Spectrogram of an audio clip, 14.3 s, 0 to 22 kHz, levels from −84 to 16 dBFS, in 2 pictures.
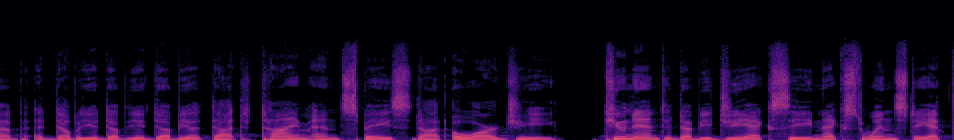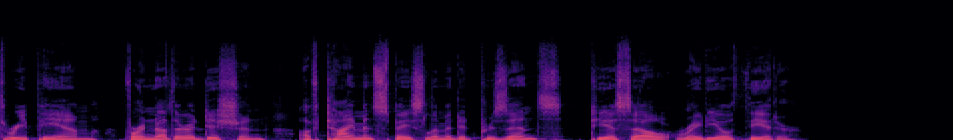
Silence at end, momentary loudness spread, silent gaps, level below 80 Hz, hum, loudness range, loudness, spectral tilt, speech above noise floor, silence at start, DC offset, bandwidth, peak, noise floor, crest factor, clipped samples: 1.2 s; 6 LU; none; -48 dBFS; none; 1 LU; -30 LUFS; -5.5 dB/octave; over 61 dB; 0 s; under 0.1%; 15.5 kHz; -14 dBFS; under -90 dBFS; 16 dB; under 0.1%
